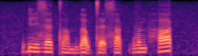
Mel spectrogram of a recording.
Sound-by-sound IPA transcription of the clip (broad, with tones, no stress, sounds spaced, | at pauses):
ɗ i˧ z ɛ˨˦ t̪ a̤˨˩ m ɗ a̰˧˨ w t̪ ɛ̰˧˨ s a˨˩ k̚ v ə˧ n h a˦˥ k̚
